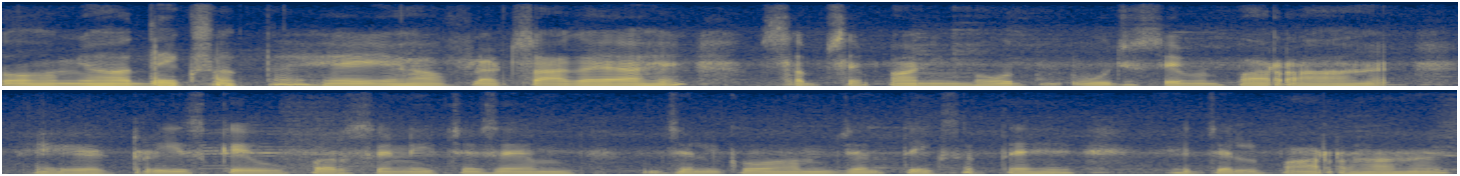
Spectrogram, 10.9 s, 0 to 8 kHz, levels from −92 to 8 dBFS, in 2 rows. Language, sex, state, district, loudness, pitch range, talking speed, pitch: Hindi, male, Maharashtra, Aurangabad, -22 LUFS, 125-140 Hz, 190 wpm, 130 Hz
